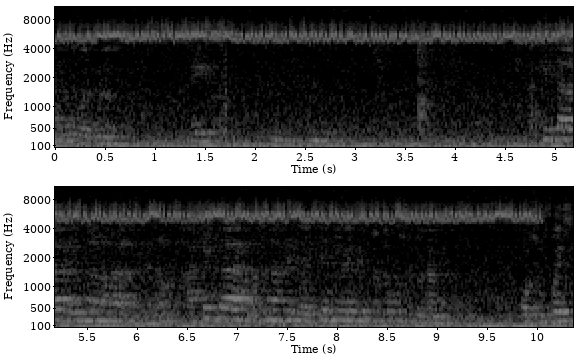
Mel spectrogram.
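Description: A steady, high-pitched whine runs throughout and cuts off at the end, over a faint, distant voice lecturing in a large hall during the second half.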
